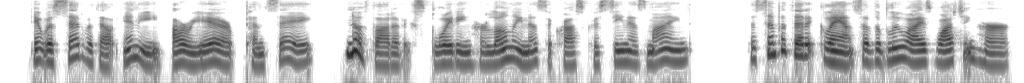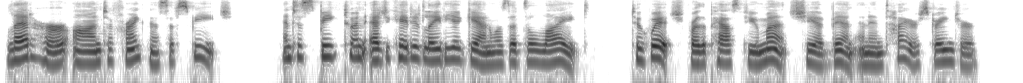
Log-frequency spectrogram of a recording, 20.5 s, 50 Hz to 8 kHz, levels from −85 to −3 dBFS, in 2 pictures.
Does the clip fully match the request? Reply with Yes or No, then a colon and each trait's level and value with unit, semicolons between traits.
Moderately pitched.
Yes: medium, 180 Hz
